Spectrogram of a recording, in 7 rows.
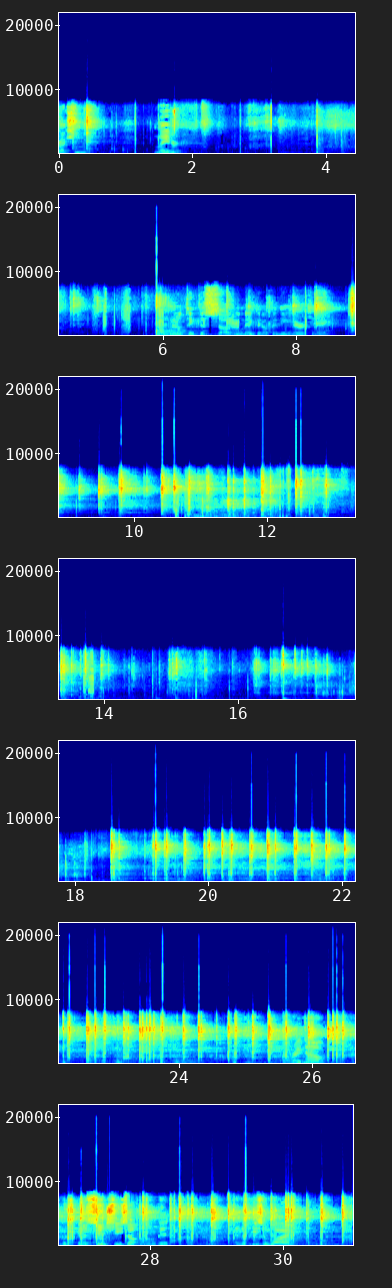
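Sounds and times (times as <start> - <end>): wrench clicking on metal nuts: 7.3 - 15.3, 18.6 - 31.0.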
